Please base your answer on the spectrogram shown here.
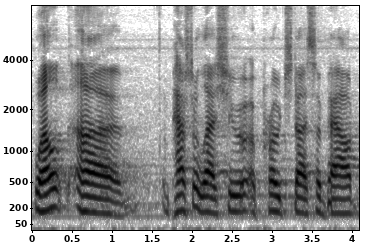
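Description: Creaky-voiced pastor in a reverberant room. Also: male voice, fairly high pitch, steady tone, takes it slowly, fairly bright tone. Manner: conversational, earnest, lightly laughing. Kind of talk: podcast interview.

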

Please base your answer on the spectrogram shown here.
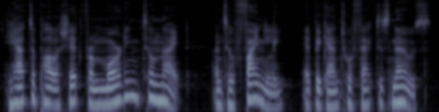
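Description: A man voicing a bubbly, wistful young society wife in a high, lilting, breathy voice. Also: fast, dry recording, clean studio sound, lightly acted. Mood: confiding hush.

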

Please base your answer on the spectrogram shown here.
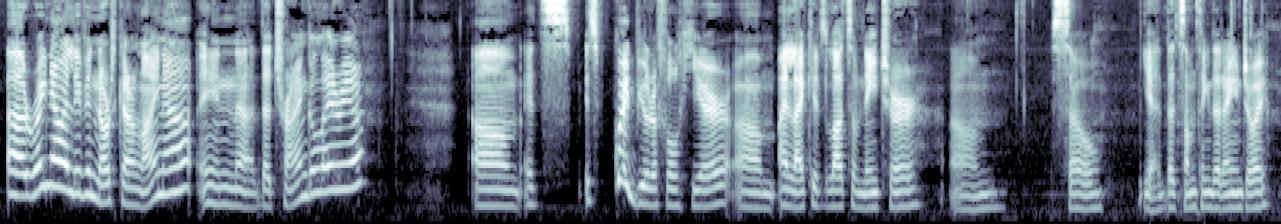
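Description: A woman's voice: lowish voice, lively intonation, unhurried. A woman from Romania with a Romanian accent, a podcast guest speaking in a thoughtful, hesitant way with many ums. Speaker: guest, chess grandmaster and coach. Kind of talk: interview conversation.

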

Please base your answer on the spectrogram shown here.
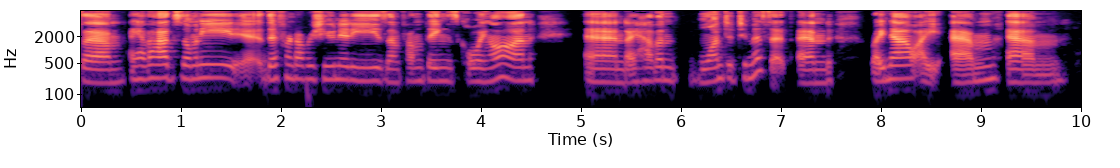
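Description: A woman's voice: mid-range voice, vocal fry, a bit bright, dry recording, studio quality. A woman with a Swedish accent, a non-native English speaker, hosting a casual solo podcast in an informal, hesitant way, searching for words. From Sweden. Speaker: podcast host and fitness coach.

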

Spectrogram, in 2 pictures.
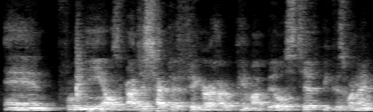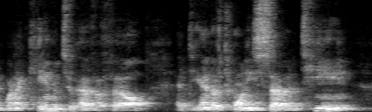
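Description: A low-voiced man from Bosnia who grew up speaking another language tells his story in an earnest, reflective way. He sits a little back from the mic, and a strong room echo hangs on his words. His talk is an unhurried guest interview. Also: distant mic, a little hiss or hum. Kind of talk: casual interview.

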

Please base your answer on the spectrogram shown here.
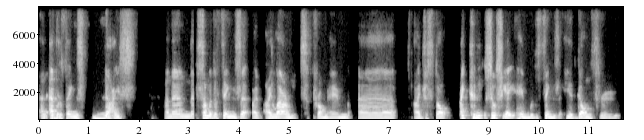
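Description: A middle-aged man, telling about his family's past in a measured, reflective way, with fillers and restarts. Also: a little high, dark tone, slightly rough, no echo. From Scotland. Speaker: interviewee. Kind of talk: oral history interview. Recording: dull, lo-fi and dry.

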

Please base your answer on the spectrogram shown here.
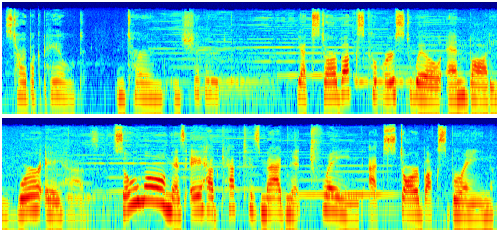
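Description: A woman as a slow, solemn sailor narrator. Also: mid-range voice, over music, lightly acted. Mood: solemn, haunted. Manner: measured, solemn, literary storytelling. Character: haunted young sailor narrating the whaling voyage. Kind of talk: theatrical audio drama narration.

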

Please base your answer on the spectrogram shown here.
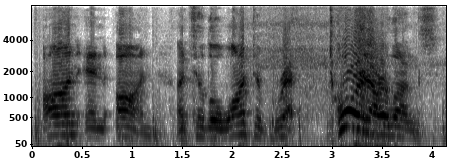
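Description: An actor playing a frightened husband lost in time, in melodramatic old-time radio horror style with intense, urgent delivery. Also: male voice, a little high, lively intonation, measured pace, bright, forceful tone, a little hiss or hum, low-quality recording. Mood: urgent, panicked. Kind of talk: old-time radio horror acting, first-person narration and dialogue.

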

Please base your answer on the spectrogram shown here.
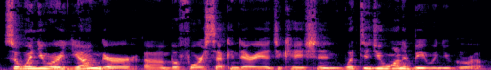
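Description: A woman hosting a podcast, reading a scripted intro and asking interview questions in a friendly, measured way. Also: mid-range voice, expressive, a little mellow. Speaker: podcast host.

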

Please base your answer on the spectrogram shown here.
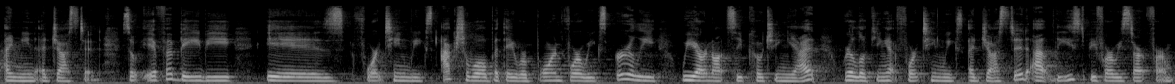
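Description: Woman host, kinda raspy scratchy voice, lowish, chatty and patient explaining stuff. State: hoarse, scratchy voice from a seasonal cold. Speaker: pediatric sleep consultant and podcast host. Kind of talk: solo podcast Q and A.

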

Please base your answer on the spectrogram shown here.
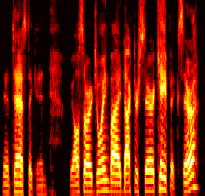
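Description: A man's voice: medium pitch, normal speed, bright, forceful tone, no echo. A man hosting a professional podcast, introducing guests with many fillers and restarts. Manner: hesitant, frequent uh fillers and repeated words. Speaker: podcast host, association director.

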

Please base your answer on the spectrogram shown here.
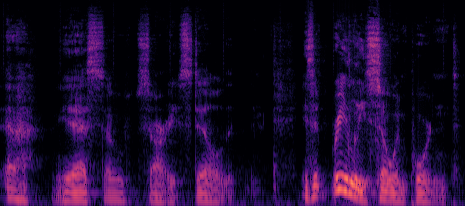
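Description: An actor playing a middle-aged psychology professor in an audio drama, measured and patronizing, flattering with deliberate pauses. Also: male voice, low-pitched, husky, heavily acted. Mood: smoothly persuasive. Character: smooth, flattering, condescending manipulative male psychology professor. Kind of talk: fiction podcast audio drama acting.

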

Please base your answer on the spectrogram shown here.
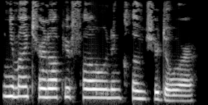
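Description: A woman leading a guided meditation, offering gentle invitations with long pauses between phrases, in slightly dull audio. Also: fairly high pitch, animated. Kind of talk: slow guided meditation narration.

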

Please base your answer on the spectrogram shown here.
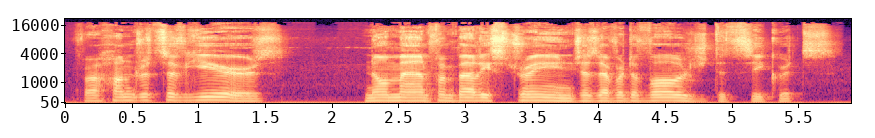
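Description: A man voicing a stern, scornful male town doctor who talks slowly and snarls. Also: mid-range voice, fairly even intonation, a bit bright, smooth, voice pushed up. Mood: snarling. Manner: slow, snarling, contemptuous.

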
